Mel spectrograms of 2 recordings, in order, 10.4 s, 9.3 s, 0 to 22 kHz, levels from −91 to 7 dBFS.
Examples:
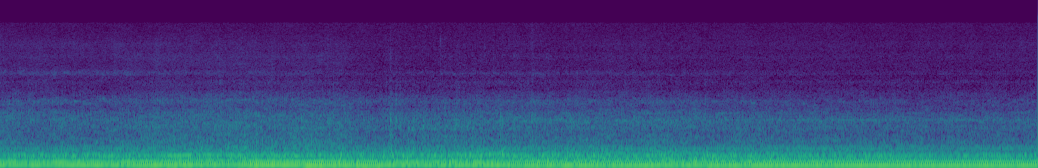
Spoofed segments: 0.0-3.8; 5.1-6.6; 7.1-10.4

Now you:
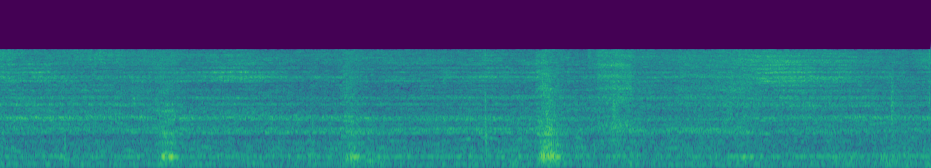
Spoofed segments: 1.2-1.8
